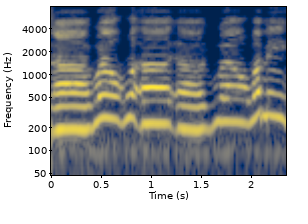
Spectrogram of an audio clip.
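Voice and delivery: put-on stutter. Retelling a mechanic's evasive answer about the price: imitating someone stuttering. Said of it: "He was stuttering".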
